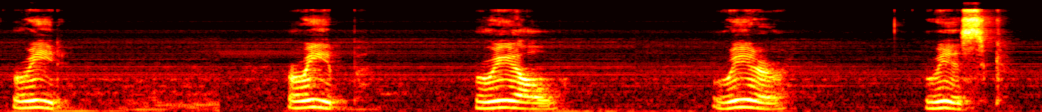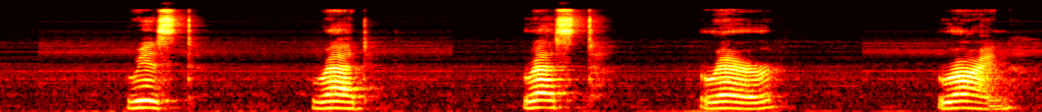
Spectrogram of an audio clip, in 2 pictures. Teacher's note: voiced palato-alveolar approximant sound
